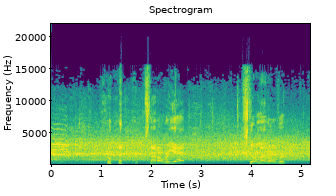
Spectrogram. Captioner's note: chuckles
